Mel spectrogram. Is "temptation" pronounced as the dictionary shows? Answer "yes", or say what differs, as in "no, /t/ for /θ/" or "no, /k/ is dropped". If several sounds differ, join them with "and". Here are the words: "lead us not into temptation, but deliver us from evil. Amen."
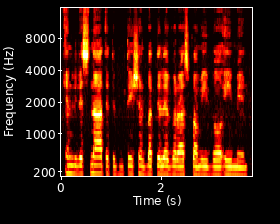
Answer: no, /m/ is dropped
